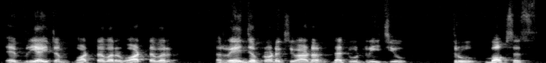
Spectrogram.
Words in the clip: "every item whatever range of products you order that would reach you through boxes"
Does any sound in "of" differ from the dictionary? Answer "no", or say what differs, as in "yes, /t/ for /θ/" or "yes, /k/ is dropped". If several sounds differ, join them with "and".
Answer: no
